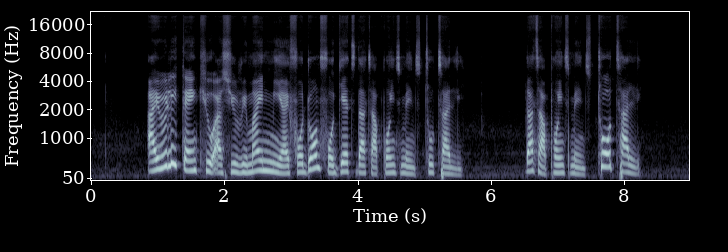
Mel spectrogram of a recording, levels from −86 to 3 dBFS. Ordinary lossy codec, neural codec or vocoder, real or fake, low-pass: none; autoencoder, 48 kHz, 128 numbers a frame, DAC-VAE, trained on Japanese speech; fake; none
